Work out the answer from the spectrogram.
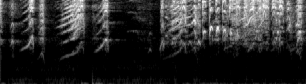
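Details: Lesser whistling duck lure call for swamps and paddies: a few separate falling whistled notes, a short pause, then a thick burst of overlapping chirpy whistles from many birds.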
